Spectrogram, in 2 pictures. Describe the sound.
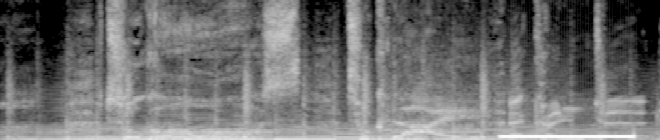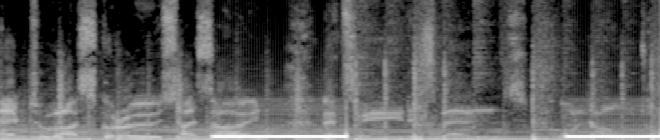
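Telephone ringback tones from an outgoing call, three steady mid-pitched tones of about a second each, evenly spaced with pauses between them, standing out loudly over continuous background sound.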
